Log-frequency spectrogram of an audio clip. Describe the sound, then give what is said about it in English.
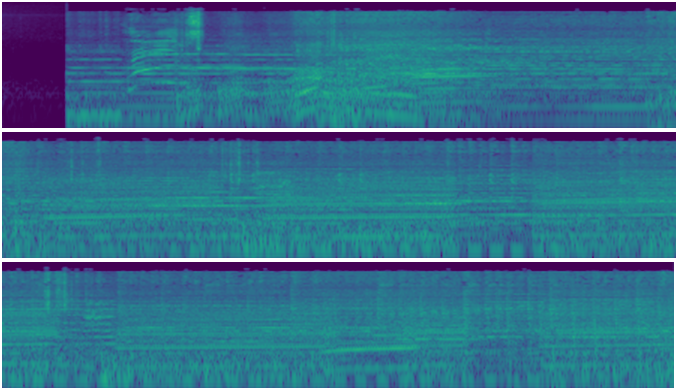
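A car engine revs hard and roars for the whole stretch, its pitch climbing and dropping repeatedly, while tires skid and squeal beneath the din, as Nick Cage's character guns the car and skids off the back of an ambulance. “He just kind of skids off the back of the uh, the ambulance as he goes across the”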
